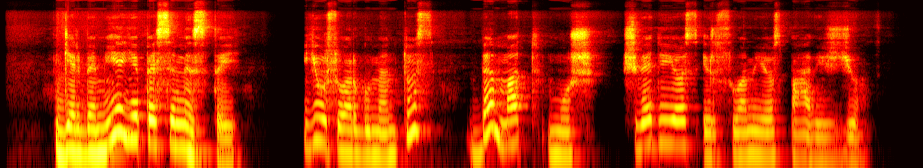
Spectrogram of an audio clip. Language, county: Lithuanian, Šiauliai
